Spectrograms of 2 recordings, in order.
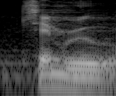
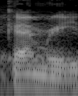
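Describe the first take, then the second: First: The name is said in a non-Welsh way. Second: The name is said in the Welsh way. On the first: The speaker calls it wrong. "they don't say Cymru" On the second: The speaker calls it right. "the Welsh say Camry"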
